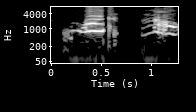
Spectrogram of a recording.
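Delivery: very high, loud startled what; shocked shriek. Acted. Boy to the nightmare, very high shocked shriek.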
